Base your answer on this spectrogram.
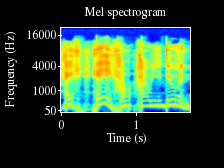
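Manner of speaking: high-pitched, creature-like goblin voice. Asked how the two goblins sound, voice their greeting in a creaturey goblin voice. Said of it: "Like a kind of like creaturey voice".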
